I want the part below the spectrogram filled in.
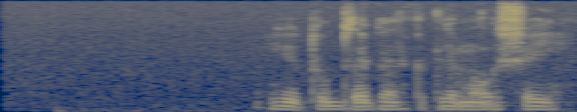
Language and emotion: Russian, neutral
